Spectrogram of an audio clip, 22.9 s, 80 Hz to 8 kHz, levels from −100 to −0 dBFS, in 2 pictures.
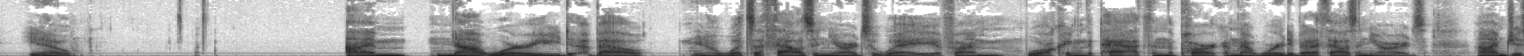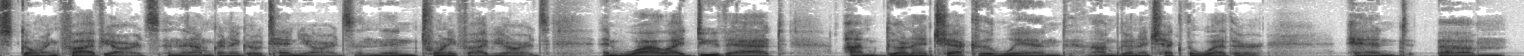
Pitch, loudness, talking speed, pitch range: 95 Hz, -21 LUFS, 170 wpm, 90-100 Hz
